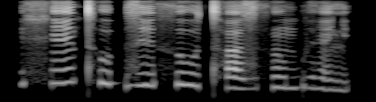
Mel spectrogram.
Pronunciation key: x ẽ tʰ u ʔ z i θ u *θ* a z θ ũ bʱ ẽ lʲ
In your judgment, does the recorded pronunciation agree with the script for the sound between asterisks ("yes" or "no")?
no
